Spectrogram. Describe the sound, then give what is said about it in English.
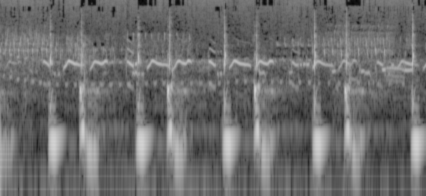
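A marsh bird's pumping call, recorded at first light from a canoe in the marsh: deep, resonant gulping booms repeat in a steady rhythm, roughly every second, with sharp clicks and faint high chirps of other birds behind them and no talking. “And when it started getting light, he really started pumping, and I got this fabulous recording.”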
